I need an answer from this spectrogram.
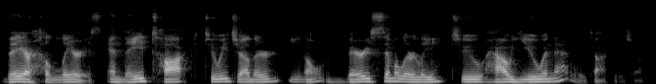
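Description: A man's voice: mid-range voice, steady tone, fairly quick. A man co-hosting a podcast, chatting in a loose, amused way and often restarting his sentences. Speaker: podcast co-host. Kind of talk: casual podcast banter.

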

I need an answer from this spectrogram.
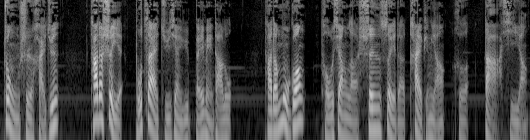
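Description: A man's voice: medium pitch, mellow, no echo. A man telling history in a casual, joking storytelling way, with colloquial asides. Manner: colloquial and joking, with acted quotes. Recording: dry close mic with faint background music.

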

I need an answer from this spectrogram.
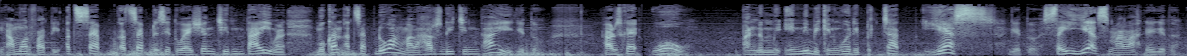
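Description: A man's voice: medium pitch, noisy background. A young man with a Jakarta slang accent, casually musing in a monologue, chatty with many fillers and restarts.

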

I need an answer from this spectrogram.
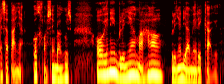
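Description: Low, mellow-voiced middle-aged man. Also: no echo. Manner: reflective, chuckles often between thoughts. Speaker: podcast host. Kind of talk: casual storytelling monologue.

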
